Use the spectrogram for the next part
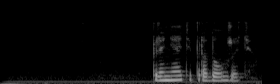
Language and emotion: Russian, neutral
